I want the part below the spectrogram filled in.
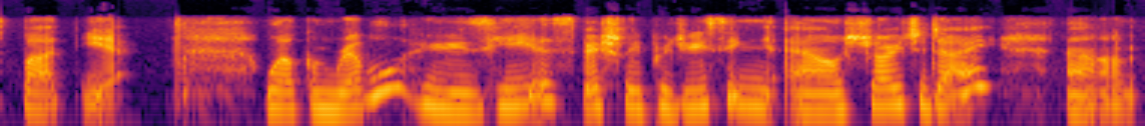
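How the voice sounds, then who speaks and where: A woman hosts a talk radio show with a croaky voice, chatting to listeners and then reading facts aloud at a steady pace. Her voice sits at an ordinary middle pitch. The sound is dry and close, with a slightly muffled, lo-fi edge. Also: no room sound. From Australia. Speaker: radio host. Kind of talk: hosting and reading a history piece. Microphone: studio microphone.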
